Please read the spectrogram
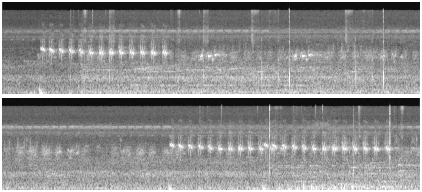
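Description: Outdoor ambience with a fast trill of high chirps, about eight a second, heard twice for a few seconds each, over a faint steady high tone.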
